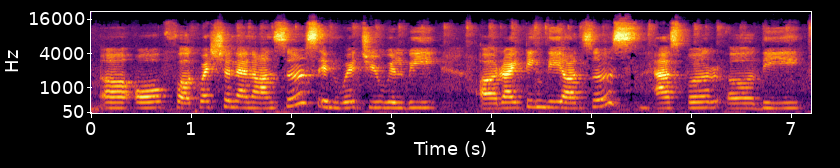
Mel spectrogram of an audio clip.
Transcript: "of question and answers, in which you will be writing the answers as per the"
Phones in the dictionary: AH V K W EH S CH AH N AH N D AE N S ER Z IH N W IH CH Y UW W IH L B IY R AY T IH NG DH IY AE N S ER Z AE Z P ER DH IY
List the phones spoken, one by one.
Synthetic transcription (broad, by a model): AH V K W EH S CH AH N AH N D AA N S ER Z IH N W IH CH Y UW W IH L B IY R AY T IH NG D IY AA N S ER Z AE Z F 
